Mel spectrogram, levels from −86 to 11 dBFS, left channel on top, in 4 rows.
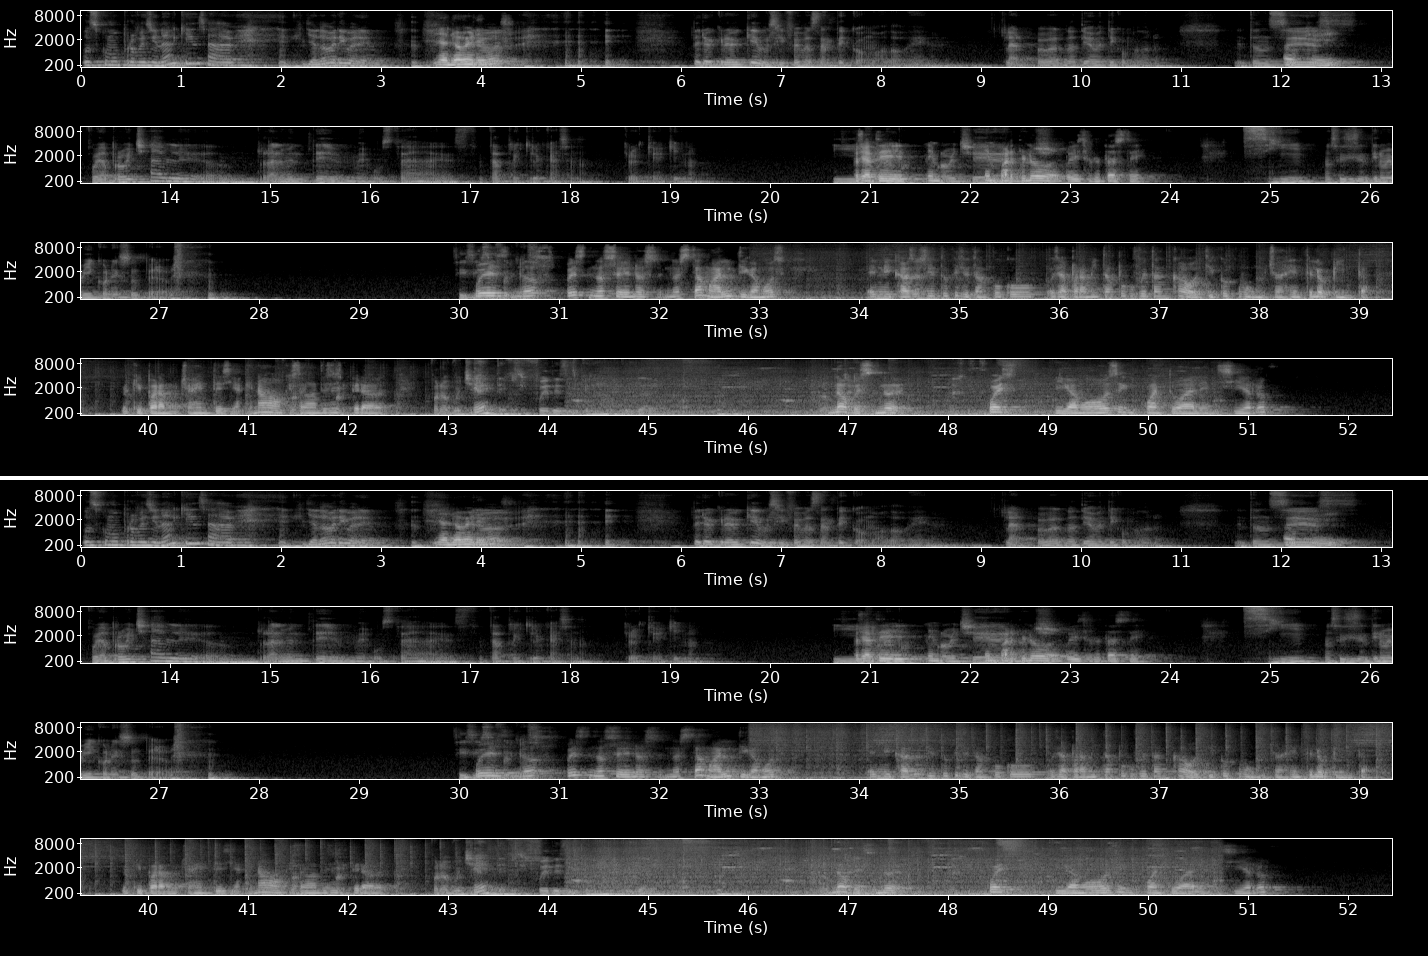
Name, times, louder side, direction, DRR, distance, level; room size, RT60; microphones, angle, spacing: voice 1, 0.0-12.5 13.2-18.2 18.6-19.3 20.6-21.3 21.7-22.8 24.7-27.7 30.0-30.7 41.1-41.6 41.9-42.0 42.8-45.2 45.7-46.0 46.7-48.4, right 1 dB, 10° left, 3.5 m, -28 dB
voice 2, 3.5-4.2 12.0-12.6 20.8-21.7 22.1-23.7 30.2-33.2 34.1-39.1 39.7-42.4 43.2-43.5 46.8-47.6 48.4-48.6 49.1-51.3, left 2 dB, 75° left, 1.6 m, -23 dB
sound 1, 32.9-43.9, equal, 60° right, 4.0 m, -34 dB
sound 2, 44.2-50.8, equal, 40° right, 2.3 m, -21 dB
27.5 x 14.5 x 9.7 m
head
